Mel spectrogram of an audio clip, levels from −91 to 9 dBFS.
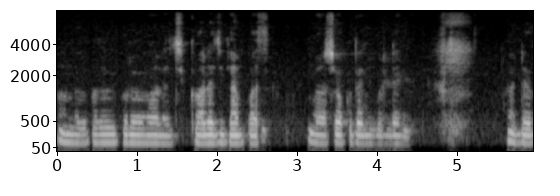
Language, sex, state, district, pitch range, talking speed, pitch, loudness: Tulu, male, Karnataka, Dakshina Kannada, 115-125 Hz, 110 wpm, 120 Hz, -24 LUFS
